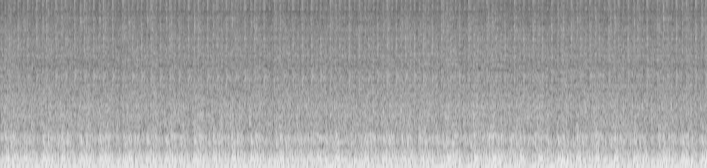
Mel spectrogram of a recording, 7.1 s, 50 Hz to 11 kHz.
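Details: 1985 FXR V-twin idling after carb float set, 49°F ambient: light, quick ticking that tracks engine speed over a heavy loping idle. It was silent at cold start and grows as the oil warms. Owner blames the S&S hydraulic lifters, rear intake noisiest, not oil restriction.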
